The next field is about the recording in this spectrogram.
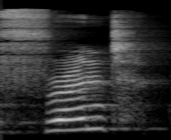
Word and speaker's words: front: 再来一个词呢，奇怪的词，在前面，so usually in front，到底是 in front of，in front of，你到底怎么读呢？要疯掉。那这个 o 在这里发的是呃。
